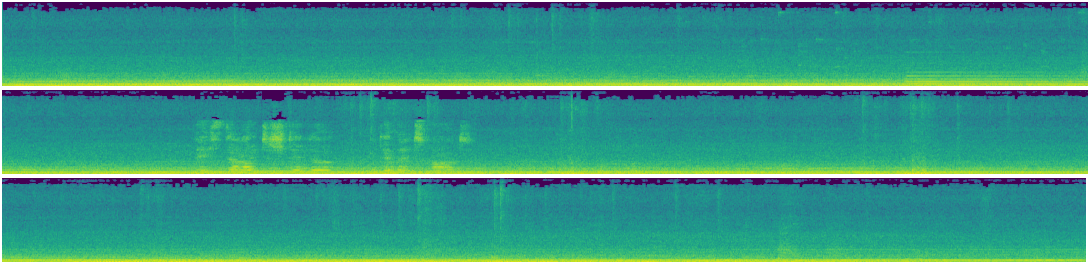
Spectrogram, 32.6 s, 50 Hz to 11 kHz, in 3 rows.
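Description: Interior of a Solaris Trollino 18 articulated trolleybus on the move: a steady electric drive hum with one constant tone over low road rumble.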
